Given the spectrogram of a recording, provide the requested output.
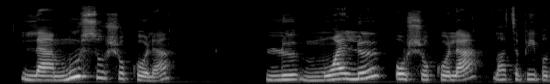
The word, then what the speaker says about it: moelleux: Le moelleux au chocolat. Lots of people don't know how to pronounce that word.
